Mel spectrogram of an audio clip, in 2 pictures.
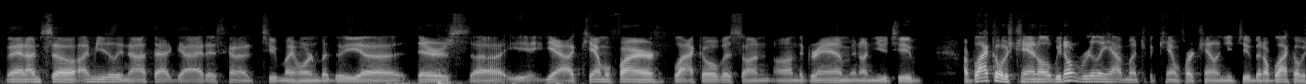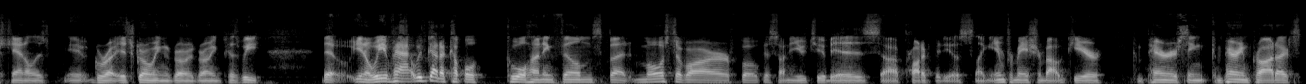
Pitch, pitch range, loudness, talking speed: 100 Hz, 95-110 Hz, -25 LUFS, 205 wpm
